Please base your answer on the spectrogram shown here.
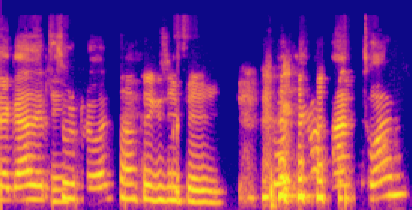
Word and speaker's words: Saint-Exupéry: Se pronuncia. Soy de acá del Sí, sur global. Saint-Exupéry. ¿Cómo se llama? Antoine. Exiperi, dicen en inglés.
